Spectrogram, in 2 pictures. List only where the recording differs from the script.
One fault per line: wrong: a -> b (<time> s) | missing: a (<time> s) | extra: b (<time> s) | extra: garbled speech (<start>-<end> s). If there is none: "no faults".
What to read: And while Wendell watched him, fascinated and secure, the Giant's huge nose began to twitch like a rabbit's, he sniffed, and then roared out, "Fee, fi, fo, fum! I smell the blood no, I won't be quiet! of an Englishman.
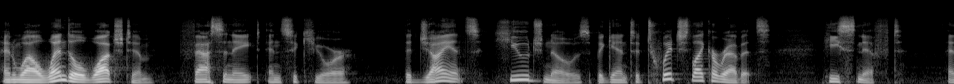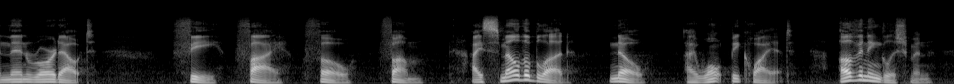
wrong: fascinated -> fascinate (1.8 s)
